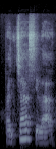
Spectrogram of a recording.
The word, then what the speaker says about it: Pancasila: title is about Pancasila Pancasila is pronounced as Pancasila it is the philosophical pieces of the indonesian state Pancasila consists of two sanskrit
